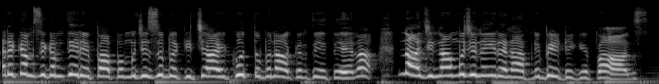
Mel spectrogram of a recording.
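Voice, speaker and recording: A woman's voice: very high-pitched, normal speed, faint music behind, voice pushed up. A woman voicing a lazy older mother-in-law in a cartoon family story, whiny and full of excuses. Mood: whiny, evasive. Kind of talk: Hindi cartoon story acting.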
